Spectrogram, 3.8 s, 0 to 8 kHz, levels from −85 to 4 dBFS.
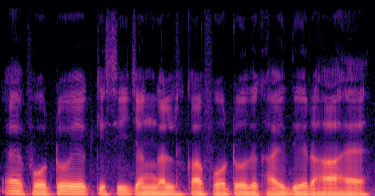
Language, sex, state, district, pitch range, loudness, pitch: Hindi, male, Uttar Pradesh, Lalitpur, 85-95 Hz, -14 LUFS, 90 Hz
